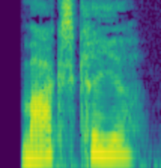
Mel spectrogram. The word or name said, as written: markskriger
